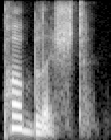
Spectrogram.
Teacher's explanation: the past tense the ed sounds like a t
